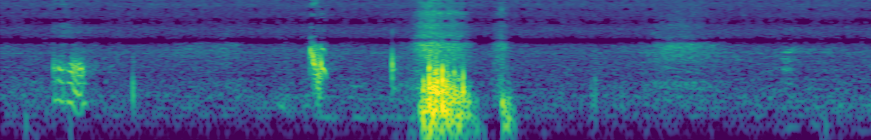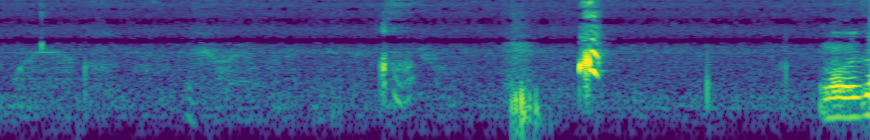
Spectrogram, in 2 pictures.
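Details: Riley with recurring hiccups: brief, abrupt hiccup sounds at irregular intervals in a quiet room, soft voices between them.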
